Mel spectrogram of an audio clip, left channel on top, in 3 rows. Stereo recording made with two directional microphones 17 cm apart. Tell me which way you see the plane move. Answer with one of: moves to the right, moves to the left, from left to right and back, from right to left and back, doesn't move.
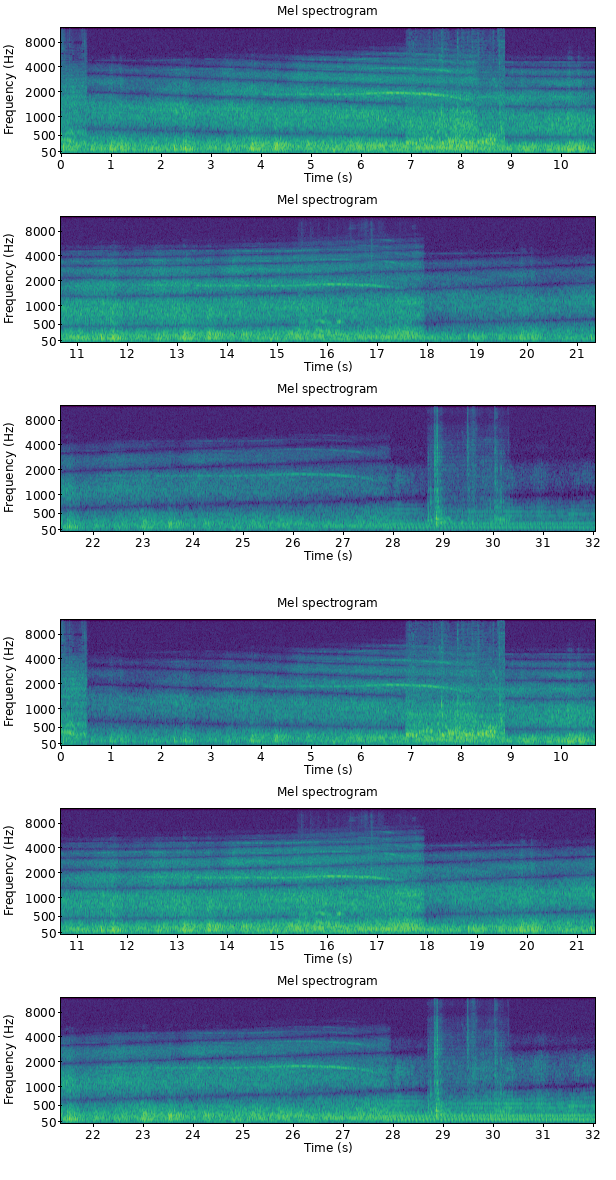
moves to the right.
